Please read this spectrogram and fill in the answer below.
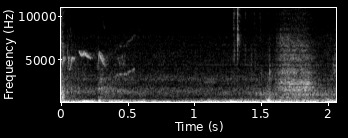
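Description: Quiet background with a steady low hum and a few faint, short high chirps like small birds calling, plus one light click a little past halfway.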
